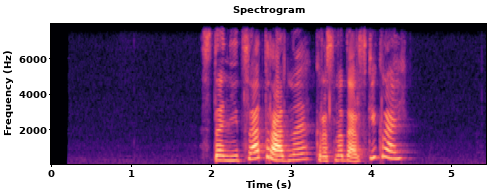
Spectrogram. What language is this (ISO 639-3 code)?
rus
